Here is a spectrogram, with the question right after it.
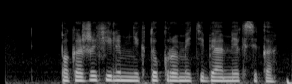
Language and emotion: Russian, neutral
